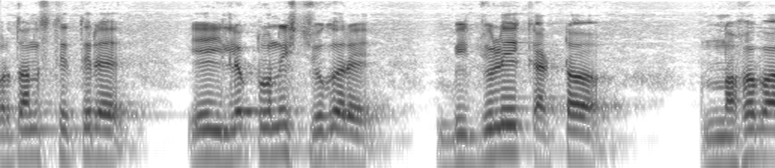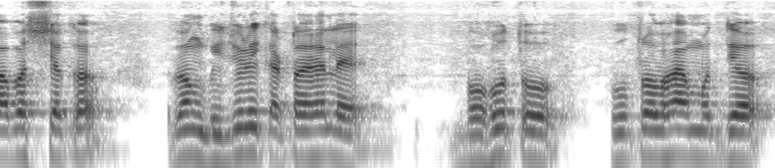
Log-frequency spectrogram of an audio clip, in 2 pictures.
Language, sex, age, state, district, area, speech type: Odia, male, 45-60, Odisha, Kendrapara, urban, spontaneous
